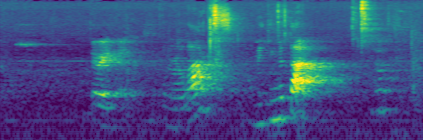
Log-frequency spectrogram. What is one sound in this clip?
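A woman speaks clearly and calmly nearby.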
